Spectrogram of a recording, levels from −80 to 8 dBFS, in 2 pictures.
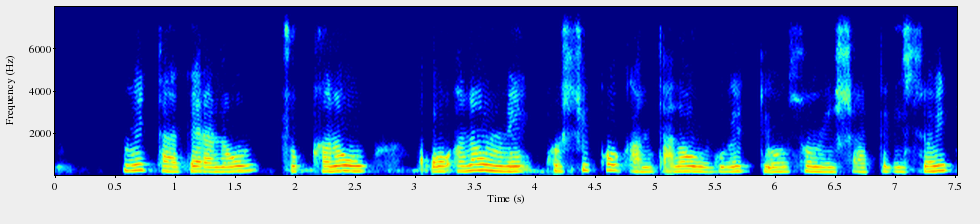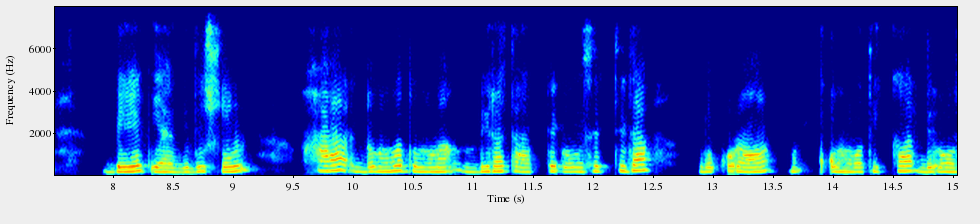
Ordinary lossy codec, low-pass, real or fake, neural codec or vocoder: Opus, 24 kbps; 7.2 kHz; fake; codec, 16 kHz, 2 kbps, FreqCodec, smaller model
